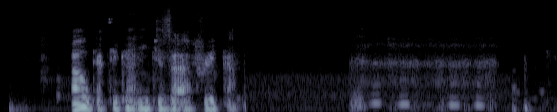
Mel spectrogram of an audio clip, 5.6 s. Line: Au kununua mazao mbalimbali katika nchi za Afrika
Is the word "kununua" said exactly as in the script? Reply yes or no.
no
